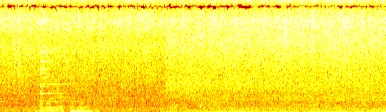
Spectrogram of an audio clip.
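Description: Heavy rain pours steadily onto leaves outdoors.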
